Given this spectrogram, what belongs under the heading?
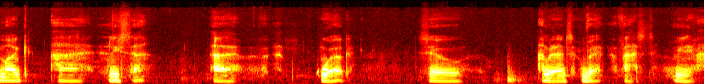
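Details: Person with aphasia after a stroke who attends speech and language therapy; aphasia.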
